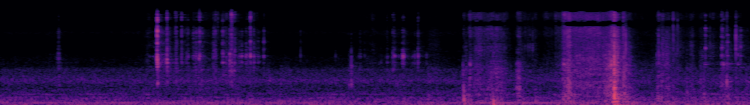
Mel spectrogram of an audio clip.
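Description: Handling noise from a toy pistol: a few light clicks and clacks, then rustling and a knock just after six seconds in as the pistol is pressed into the fabric-covered foam slot of its case.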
